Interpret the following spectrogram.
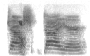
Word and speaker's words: Josh Dyer: for the interesting presentation and also apologized i mispronounced your last name at the beginning so just wanted to correct josh dyer um so we're so glad that you could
